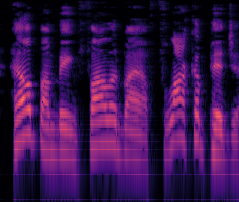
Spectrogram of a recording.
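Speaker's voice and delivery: normal talking voice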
